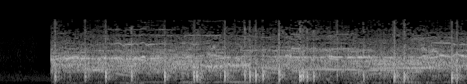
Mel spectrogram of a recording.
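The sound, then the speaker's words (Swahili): Fireworks explode at a New Year celebration in Kampala, Uganda, marking the arrival of 2016. After a brief silence, many loud crackles and pops go off in a dense, continuous barrage. “Ni milio ya fataki, ishara ya makaribisho yaliyonoga ya mwaka 2016 na kuupa mkono wa kwaheri mwaka 2015.”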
